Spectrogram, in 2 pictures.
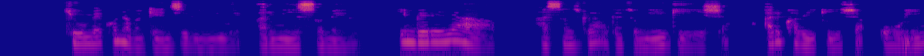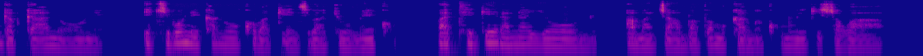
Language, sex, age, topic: Rundi, male, 25-35, education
